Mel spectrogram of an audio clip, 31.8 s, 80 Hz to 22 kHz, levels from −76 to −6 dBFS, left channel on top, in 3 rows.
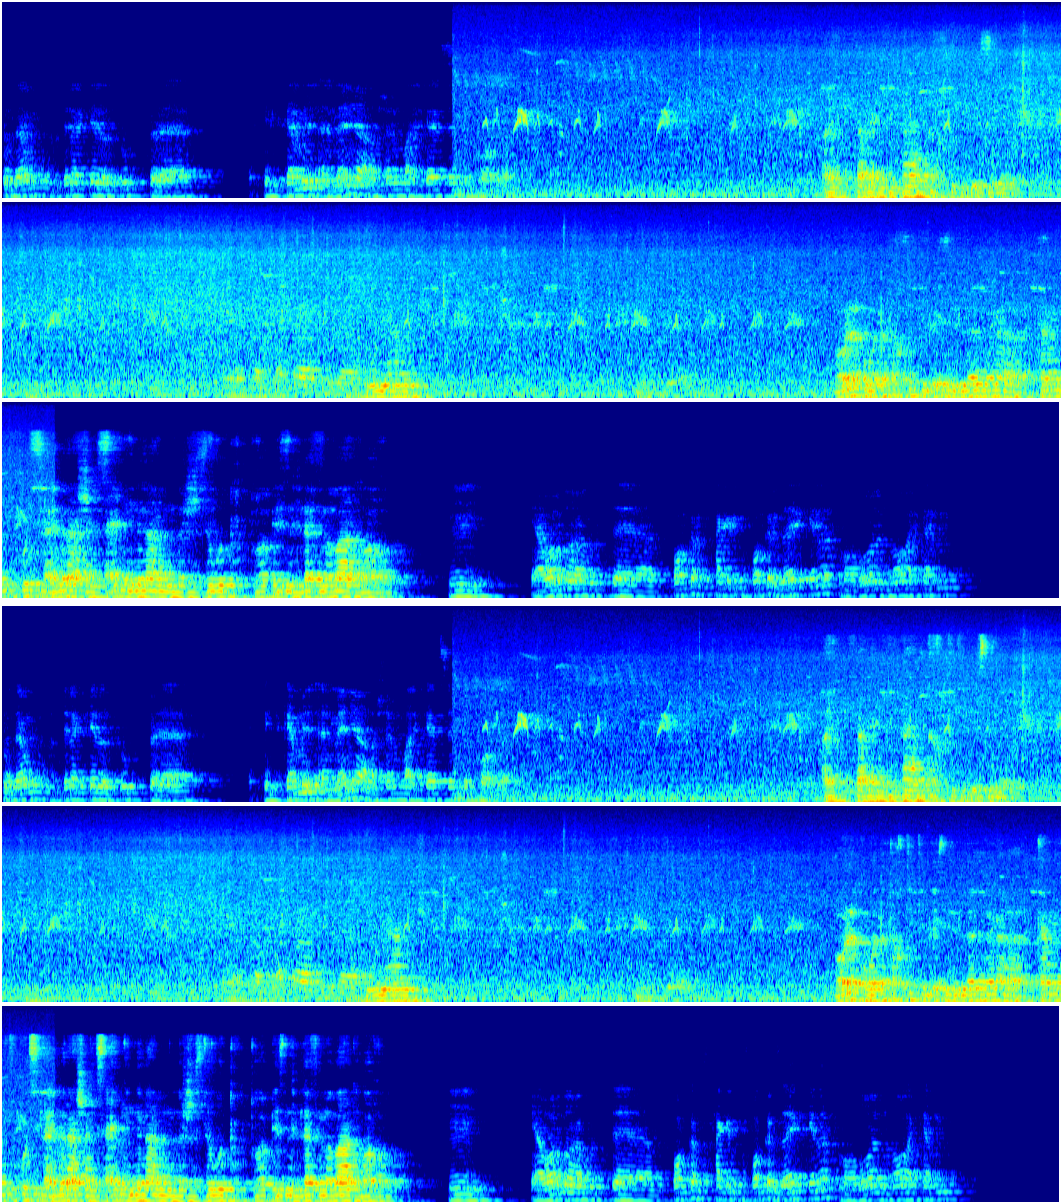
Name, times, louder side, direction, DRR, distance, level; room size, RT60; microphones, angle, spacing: voice 1, 0.0-1.9 2.6-5.2 10.8-11.1 12.8-14.4 16.4-16.6 17.0-17.5 25.6-26.0 26.5-30.6, right 1 dB, 70° right, -2 dB, 7.3 m, -40 dB
Wind, 4.5-21.7, left 2 dB, 5° left, 0.7 m, -36 dB
voice 2, 8.2-10.1 14.2-14.8 16.9-17.1 18.9-25.1, right 1 dB, 90° right, -5 dB, 7.2 m, -29 dB
17.5 x 6.2 x 9.3 m, 0.75 s
head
